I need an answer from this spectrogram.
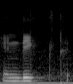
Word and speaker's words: indict: The stress is on the second syllable dict.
